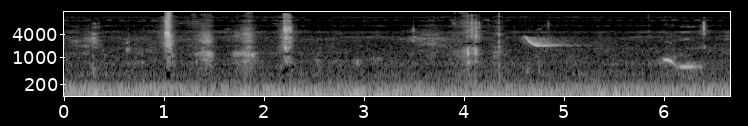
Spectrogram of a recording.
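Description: Macaques eating, with scattered sharp crunching clicks and two short falling squeaky calls about two-thirds of the way through, over a steady low rumble.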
